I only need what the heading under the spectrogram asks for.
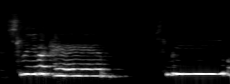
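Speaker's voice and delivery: high hype voice. Acted. Hyping the product cam.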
